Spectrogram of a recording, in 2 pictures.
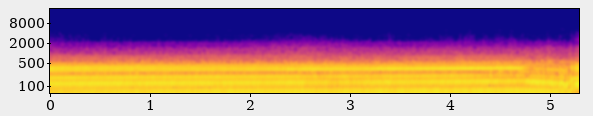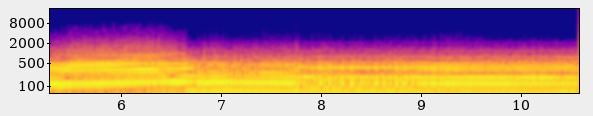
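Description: BMW R nineT's boxer-twin engine, fitted with aftermarket headers and the exhaust flapper valve deleted, running under way with its pitch slowly rising. About five seconds in the revs dip and then jump higher with a louder, rougher throttle burst for about a second and a half before settling back down.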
